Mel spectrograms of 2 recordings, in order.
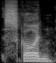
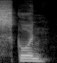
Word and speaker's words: scone: You know, I always thought it was scone, and it isn't. It's scone.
